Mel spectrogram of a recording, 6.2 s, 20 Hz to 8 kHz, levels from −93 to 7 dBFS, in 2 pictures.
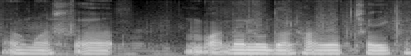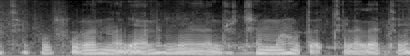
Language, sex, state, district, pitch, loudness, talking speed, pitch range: Chhattisgarhi, male, Chhattisgarh, Sarguja, 125 Hz, -17 LUFS, 155 wpm, 115-130 Hz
